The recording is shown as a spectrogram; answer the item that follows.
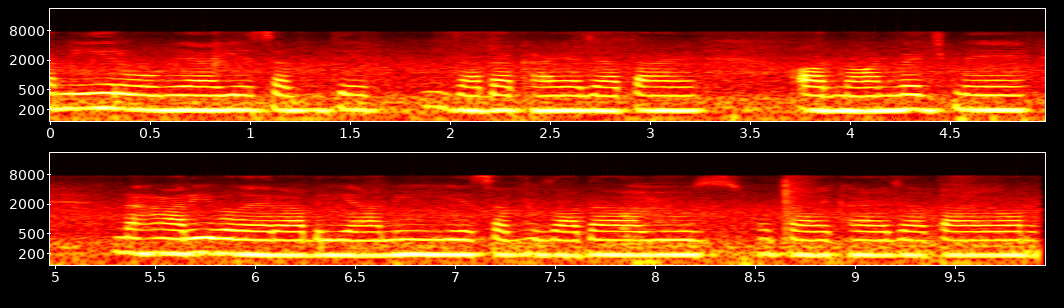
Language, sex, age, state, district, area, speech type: Urdu, female, 45-60, Uttar Pradesh, Shahjahanpur, urban, spontaneous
